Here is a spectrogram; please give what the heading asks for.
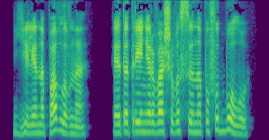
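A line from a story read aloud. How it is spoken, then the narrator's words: Cold. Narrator (Russian): говорит он холодно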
